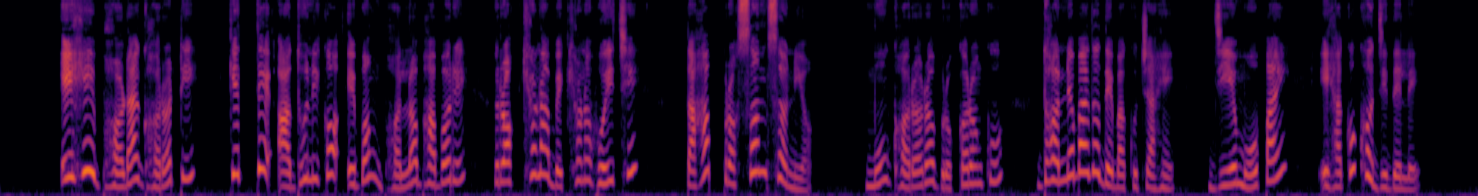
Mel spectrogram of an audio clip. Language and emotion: Odia, surprised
